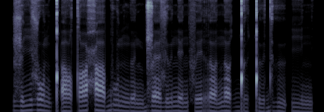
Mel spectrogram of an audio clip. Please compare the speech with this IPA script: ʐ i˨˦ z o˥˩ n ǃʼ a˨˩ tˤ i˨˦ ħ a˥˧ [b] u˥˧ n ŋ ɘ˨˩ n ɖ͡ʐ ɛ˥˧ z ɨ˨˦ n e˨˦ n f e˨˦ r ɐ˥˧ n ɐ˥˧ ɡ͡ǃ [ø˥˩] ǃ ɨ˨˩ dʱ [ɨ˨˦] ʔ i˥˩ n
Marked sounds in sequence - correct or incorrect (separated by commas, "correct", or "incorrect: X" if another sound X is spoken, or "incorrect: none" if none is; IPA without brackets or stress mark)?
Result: correct, incorrect: ɘ˥˩, incorrect: ɨ˥˩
